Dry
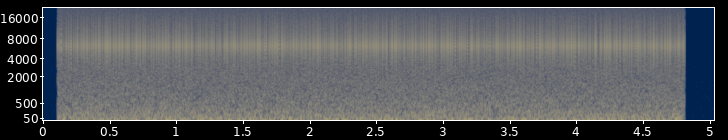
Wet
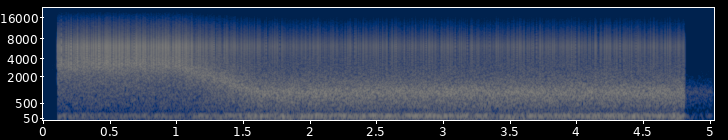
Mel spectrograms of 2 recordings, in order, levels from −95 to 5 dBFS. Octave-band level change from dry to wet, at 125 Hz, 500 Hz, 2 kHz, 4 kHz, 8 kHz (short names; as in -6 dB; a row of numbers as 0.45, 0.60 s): -14.0, -12.5, -8.0, -11.0, -18.0 dB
